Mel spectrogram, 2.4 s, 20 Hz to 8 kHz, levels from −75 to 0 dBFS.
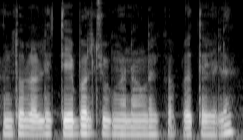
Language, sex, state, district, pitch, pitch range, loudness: Wancho, male, Arunachal Pradesh, Longding, 110 Hz, 110-115 Hz, -17 LUFS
